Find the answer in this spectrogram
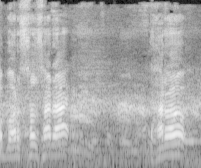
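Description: Only speech: a man talking in Odia into a handheld microphone, with a short pause in the middle.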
